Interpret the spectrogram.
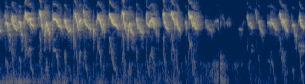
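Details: A Japanese white-eye (Zosterops japonicus) feeding its chicks at the nest gives a rapid run of thin, high chirps, about four each second, with a brief pause before the chirping resumes; warbling white-eye.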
